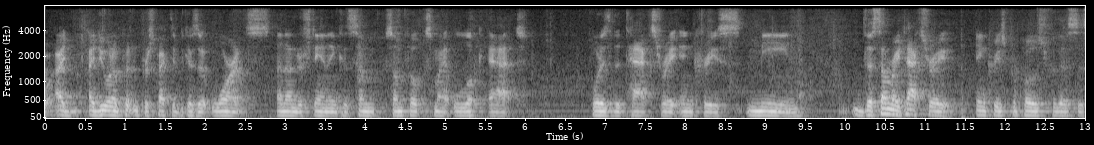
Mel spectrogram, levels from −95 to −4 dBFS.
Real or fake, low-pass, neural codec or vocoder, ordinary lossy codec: real; 7.2 kHz; none; AAC, 48 kbps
